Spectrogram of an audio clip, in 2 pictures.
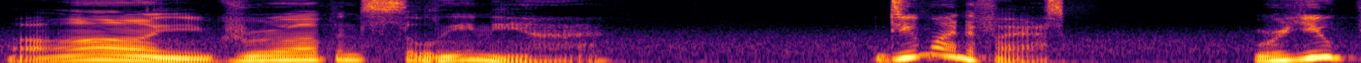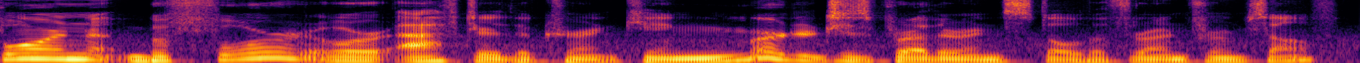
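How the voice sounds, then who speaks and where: A man voicing a reclusive, centuries-old elf in a fantasy ASMR roleplay, gentle, wry and secretive, with measured formal phrasing. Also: medium pitch, big pitch swings, a little hiss or hum. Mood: grave, confiding. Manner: measured, formal phrasing, hesitant and softly teasing. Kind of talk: fantasy ASMR roleplay acting, intimate one-sided dialogue.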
